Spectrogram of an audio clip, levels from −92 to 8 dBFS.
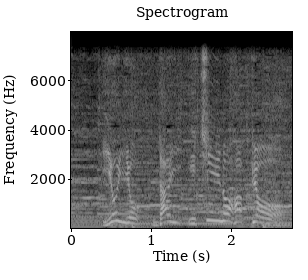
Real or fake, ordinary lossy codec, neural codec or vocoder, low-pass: real; none; none; 7.2 kHz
